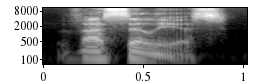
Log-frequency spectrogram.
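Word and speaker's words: βασιλεύς: Latin ancient Greek word basilius which is a word for King now in the modern Greek they would actually pronounce that beta like a V so it' be vasilius then in Latin of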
